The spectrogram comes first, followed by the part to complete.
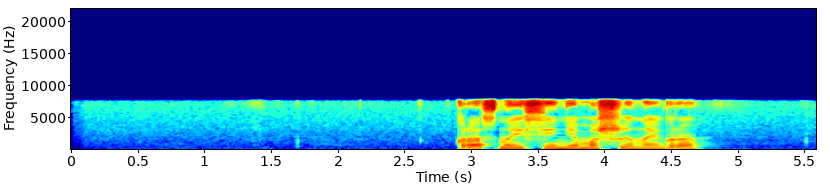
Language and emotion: Russian, neutral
